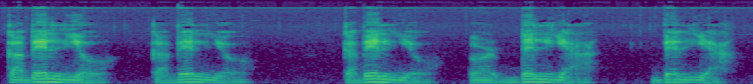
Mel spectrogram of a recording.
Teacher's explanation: It's a double L sound. Whenever two L's are spelled side by side in a Spanish word in the Philippine Spanish dialect, they get pronounced as a li.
